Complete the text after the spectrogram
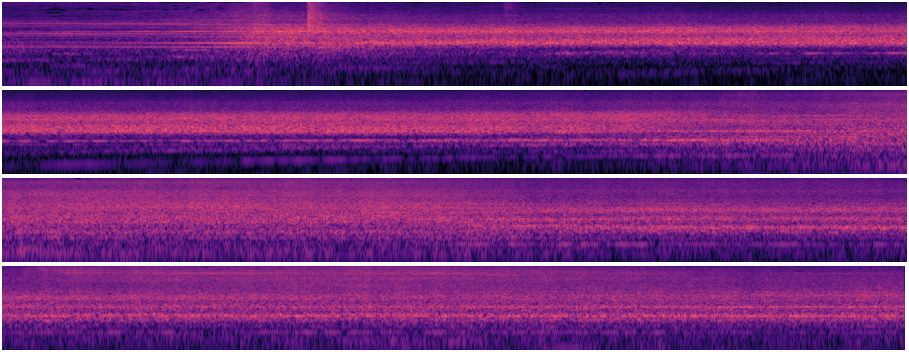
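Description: Train motors whine with rising pitch as the train speeds up.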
